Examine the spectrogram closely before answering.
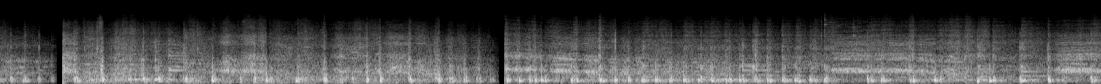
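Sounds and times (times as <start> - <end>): rapid drumbeats: 0.0 - 11.0
supporters chanting: 0.0 - 11.0.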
